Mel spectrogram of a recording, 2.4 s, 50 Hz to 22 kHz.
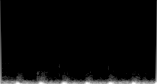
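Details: Soft, regular low thumps about 170 a minute, in boosted audio: a heartbeat picked up by a microphone.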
